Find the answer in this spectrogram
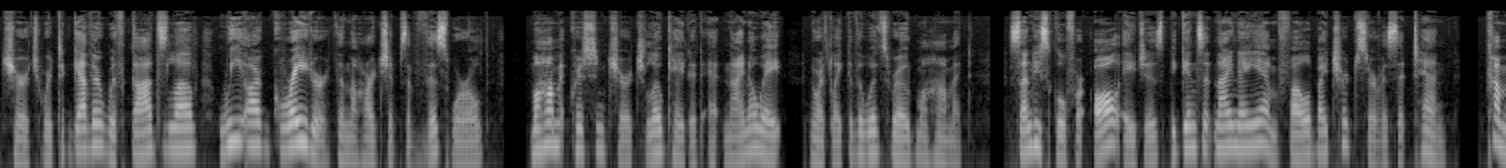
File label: BULLYING VOICE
